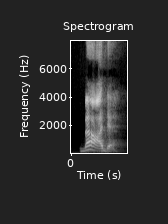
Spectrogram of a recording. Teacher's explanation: आइन हलक से सॉफ्ट निकलेगा, सॉफ्ट नरमी के साथ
